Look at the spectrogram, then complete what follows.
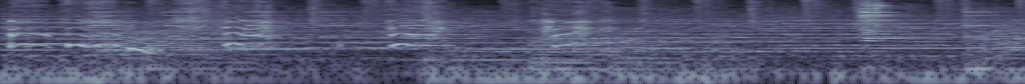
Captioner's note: Helen gasping; sinister music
